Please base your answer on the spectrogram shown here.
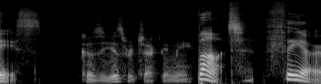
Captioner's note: quietly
